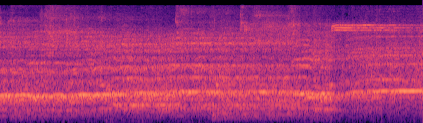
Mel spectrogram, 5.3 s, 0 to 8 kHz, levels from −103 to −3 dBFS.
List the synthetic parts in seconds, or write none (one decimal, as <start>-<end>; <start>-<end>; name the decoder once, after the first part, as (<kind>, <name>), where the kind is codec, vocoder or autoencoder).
none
